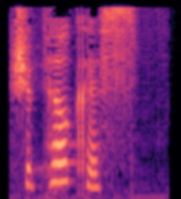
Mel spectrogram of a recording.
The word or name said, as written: shpilkes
